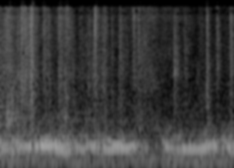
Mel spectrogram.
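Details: Persian pigeons, a fancy domestic breed, cooing indoors: low, throaty rolling coos in several drawn-out phrases with brief pauses between them, plus faint clicks and rustling in a small room.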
